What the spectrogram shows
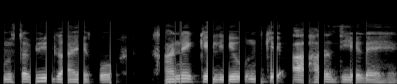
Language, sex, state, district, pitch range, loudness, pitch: Hindi, male, Bihar, Jahanabad, 110-125 Hz, -24 LUFS, 120 Hz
